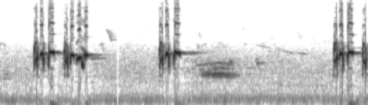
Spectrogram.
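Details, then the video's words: Female sooty-headed bulbul calling to attract males: three short bursts of sharp chirps, with a soft, low warbling sound between the second and third. "suara pikat burung kutilang betina,TOP bangat memanggil pejantan"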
